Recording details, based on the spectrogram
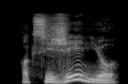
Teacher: de ditongo como que a que primeiro aparece é a semivogal a minha voz sobe daí chamar isso de ditongo crescente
